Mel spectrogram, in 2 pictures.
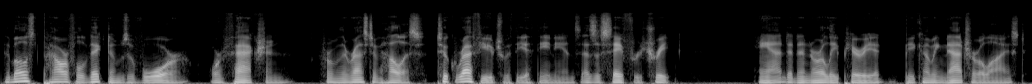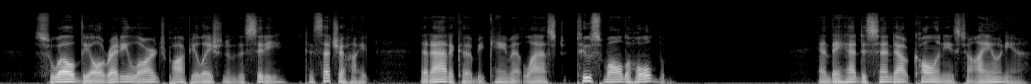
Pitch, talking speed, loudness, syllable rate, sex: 95 Hz, 175 wpm, -21 LUFS, 5.6 syllables/s, male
